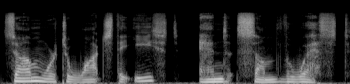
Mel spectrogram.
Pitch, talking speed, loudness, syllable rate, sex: 125 Hz, 170 wpm, -21 LUFS, 3.5 syllables/s, male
